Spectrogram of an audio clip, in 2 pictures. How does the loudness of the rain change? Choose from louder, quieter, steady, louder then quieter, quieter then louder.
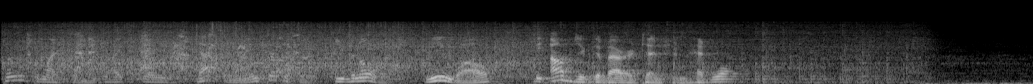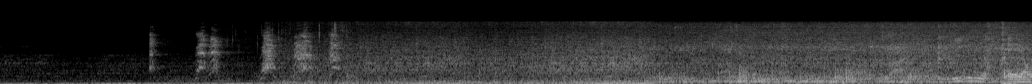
quieter then louder.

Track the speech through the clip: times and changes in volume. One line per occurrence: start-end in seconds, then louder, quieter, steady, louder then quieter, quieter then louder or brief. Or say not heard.
0.0-7.3 louder
18.9-20.6 brief.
